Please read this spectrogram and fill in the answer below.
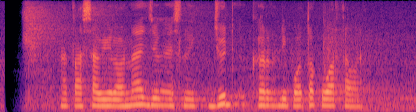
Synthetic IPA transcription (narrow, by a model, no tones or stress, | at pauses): nat̪asawilɔnad͡ʒɨŋɛslik̚d͡ʒudkɨrdipɔt̪ɔkuwart̪awan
